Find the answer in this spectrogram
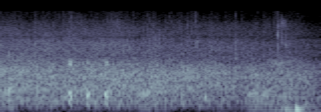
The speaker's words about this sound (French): Tu t'applaudis toi-même comme dans les millions sur le vitri.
